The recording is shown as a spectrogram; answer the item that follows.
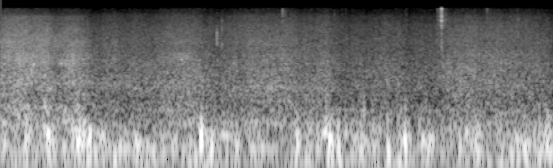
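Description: Wind on an outdoor microphone: a low rumble that rises and falls in gusts, with no voice over it.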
